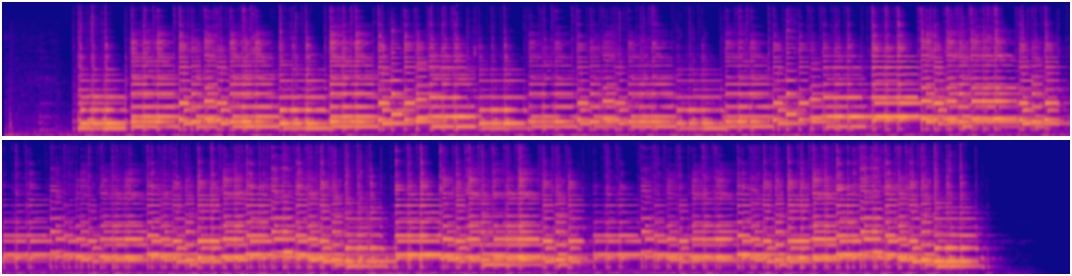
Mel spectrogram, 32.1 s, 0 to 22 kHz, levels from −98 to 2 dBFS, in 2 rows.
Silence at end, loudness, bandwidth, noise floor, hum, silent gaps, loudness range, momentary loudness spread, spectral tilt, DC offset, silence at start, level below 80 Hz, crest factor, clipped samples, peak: 1.3 s; -27 LUFS; over 20 kHz; -86 dBFS; none; none; 4 LU; 7 LU; -2 dB/octave; under 0.1%; 0.1 s; -60 dBFS; 16 dB; under 0.1%; -12 dBFS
